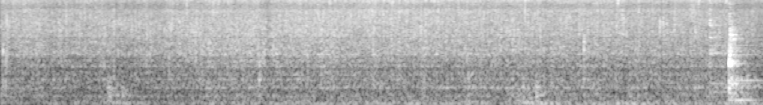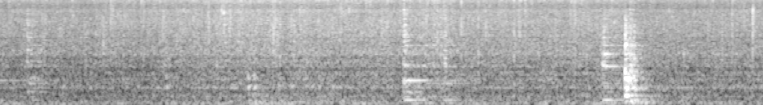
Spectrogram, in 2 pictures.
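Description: Mushrooms and onions fry in a pan on the way to steak and fries, giving a steady broadband sizzle throughout, broken by a few sharp clicks of a utensil against the pan.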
